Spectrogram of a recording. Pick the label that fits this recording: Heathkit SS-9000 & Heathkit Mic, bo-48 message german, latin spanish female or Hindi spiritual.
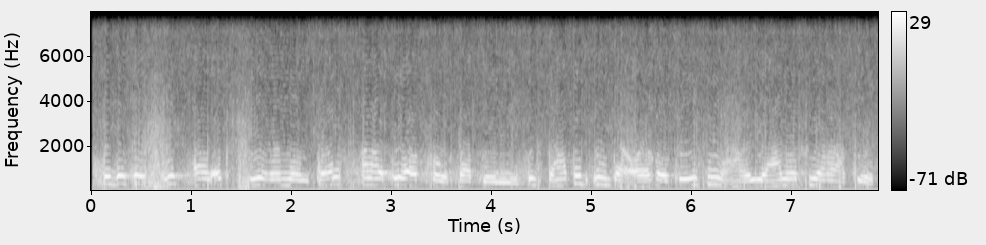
bo-48 message german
